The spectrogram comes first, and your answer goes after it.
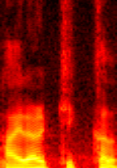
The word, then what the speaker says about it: hierarchical: based on herar hierarchal how is it pronounced hierarchal hierarchical okay hierarchical I mean the students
